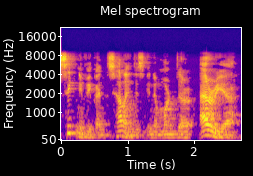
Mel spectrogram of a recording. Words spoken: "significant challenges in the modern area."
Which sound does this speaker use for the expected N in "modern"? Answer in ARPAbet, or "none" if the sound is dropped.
none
